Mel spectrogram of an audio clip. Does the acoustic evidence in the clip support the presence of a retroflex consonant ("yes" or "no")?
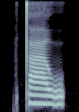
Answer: no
